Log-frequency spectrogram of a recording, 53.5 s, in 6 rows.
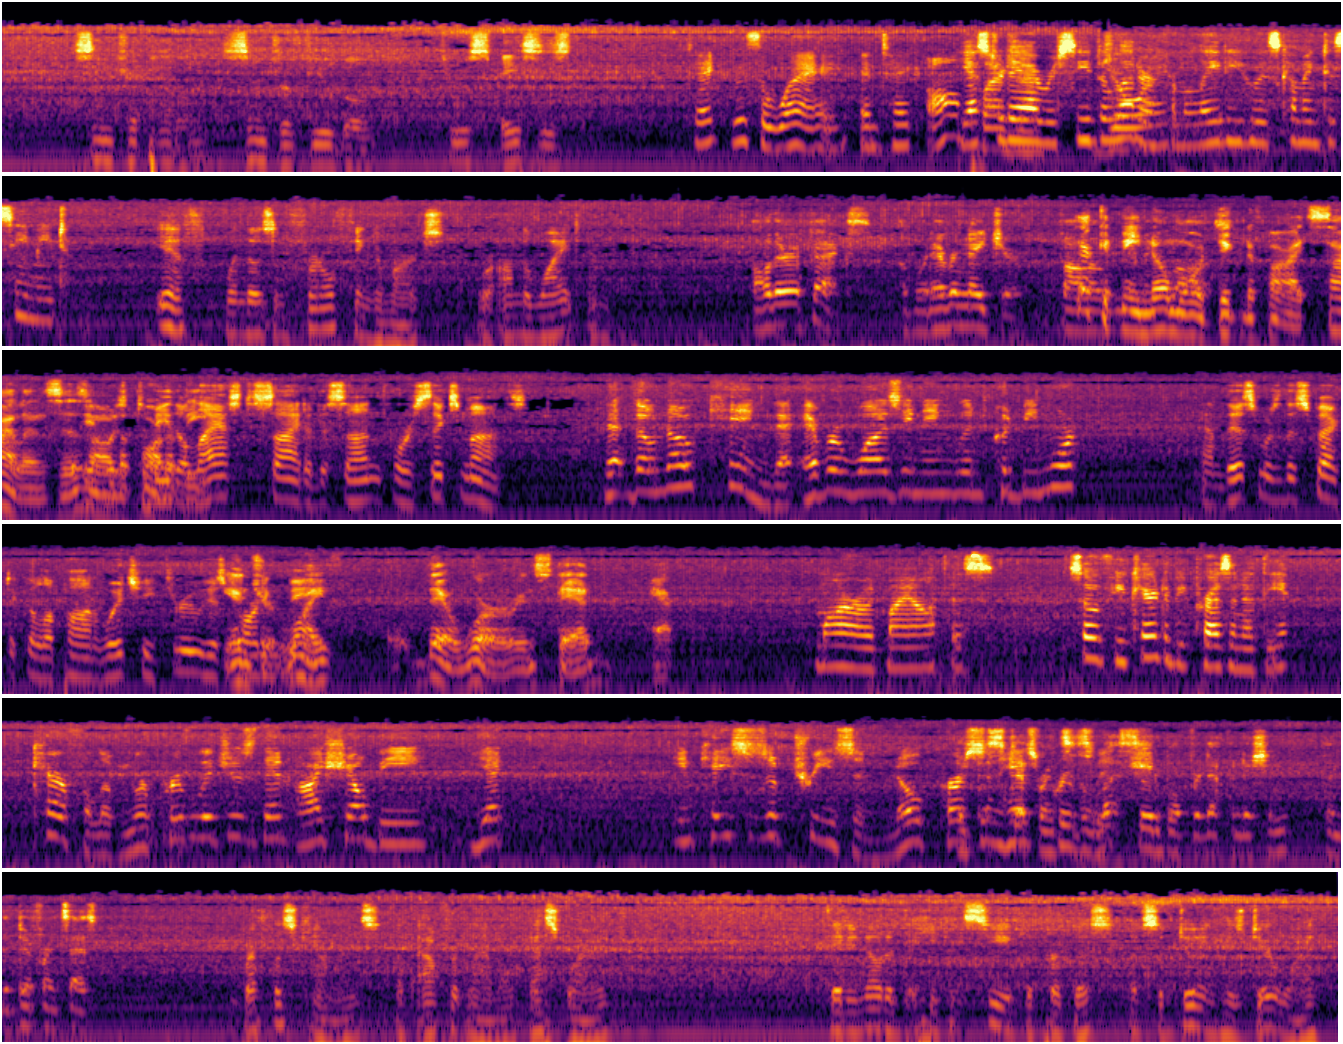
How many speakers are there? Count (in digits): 8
